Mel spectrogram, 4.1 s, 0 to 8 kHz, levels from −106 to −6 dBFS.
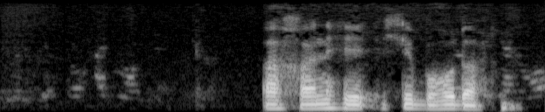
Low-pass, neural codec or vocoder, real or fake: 7.2 kHz; none; real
